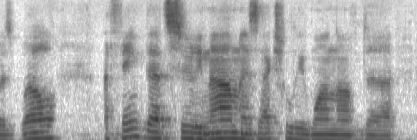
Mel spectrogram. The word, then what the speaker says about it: Suriname: dutch actually so the the way to pronounce that is suriname suriname actually would be the same way as we pronounce it in italian so then puerto rico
